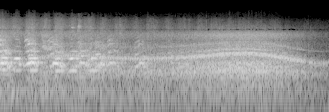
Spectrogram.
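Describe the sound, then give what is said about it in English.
Sled huskies, with lead dog King, bark in a rapid, overlapping flurry of yelps as they are urged on, then one sustained howl rises and falls in a long, wavering wail before trailing off. No one speaks. “On, King. On, you huskies.”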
